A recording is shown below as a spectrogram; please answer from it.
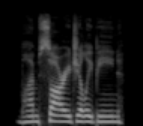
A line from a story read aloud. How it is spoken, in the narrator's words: he said, his voice thick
